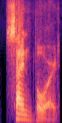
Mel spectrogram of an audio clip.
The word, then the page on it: signboard: American English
